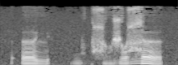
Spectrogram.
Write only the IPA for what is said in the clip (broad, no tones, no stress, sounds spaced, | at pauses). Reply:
ʔ ə lʲ | b o̤ k ɬ o̤ ʒ o ɮ ə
